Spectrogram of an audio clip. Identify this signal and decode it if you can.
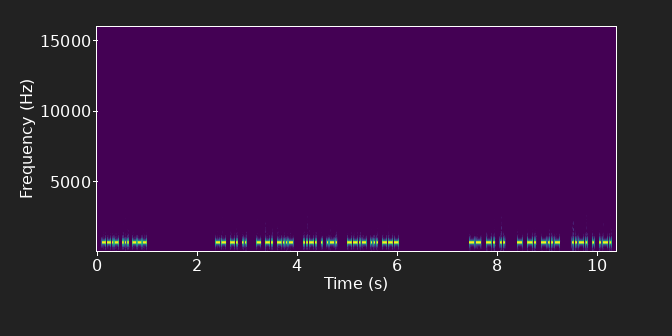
Morse code, heard as a keyed tone, about 46 wpm, 700 Hz. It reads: QSO MNI TNX FER QSO MNI TNX FER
